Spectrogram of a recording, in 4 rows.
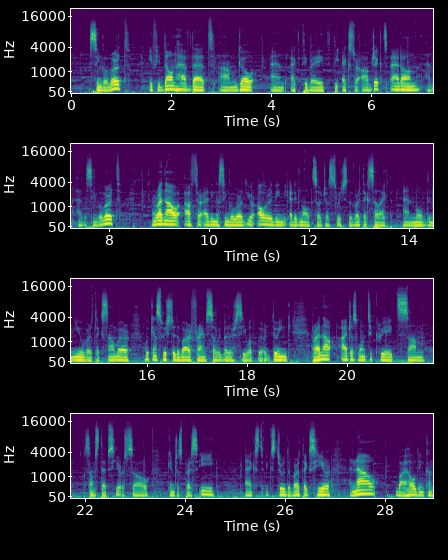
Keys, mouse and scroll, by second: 11.7-13.2 drag, 13.2 g, 14.8 click, 16.0 z.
